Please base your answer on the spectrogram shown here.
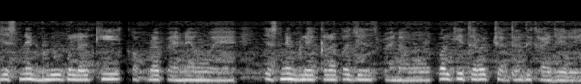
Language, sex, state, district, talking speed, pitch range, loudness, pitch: Hindi, female, Bihar, Begusarai, 255 wpm, 200-235 Hz, -16 LUFS, 220 Hz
